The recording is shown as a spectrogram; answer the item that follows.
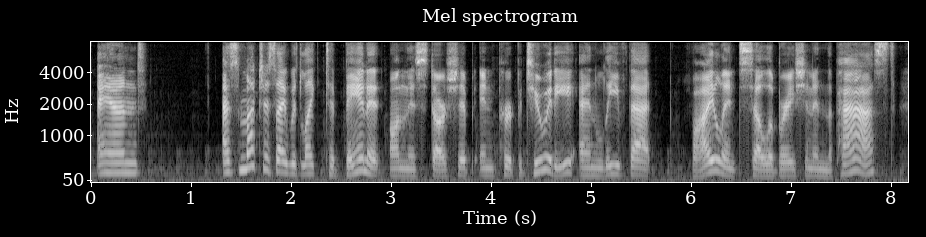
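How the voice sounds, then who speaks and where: A woman playing a wry, mildly exasperated starship announcer in a scripted audio drama, explaining in a measured way with asides. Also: mid-range voice, a bit bright. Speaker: host.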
